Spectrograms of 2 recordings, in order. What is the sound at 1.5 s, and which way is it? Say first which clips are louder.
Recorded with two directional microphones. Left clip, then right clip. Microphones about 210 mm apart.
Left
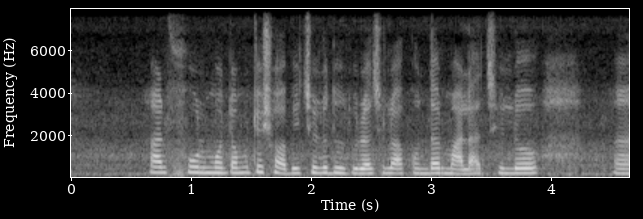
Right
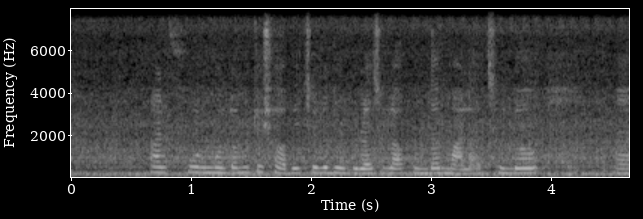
A woman's voice: left 15 dB; 35° left (ahead or behind).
